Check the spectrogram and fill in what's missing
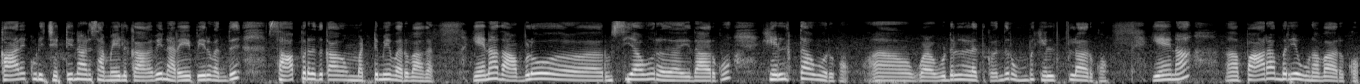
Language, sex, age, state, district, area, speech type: Tamil, female, 18-30, Tamil Nadu, Sivaganga, rural, spontaneous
